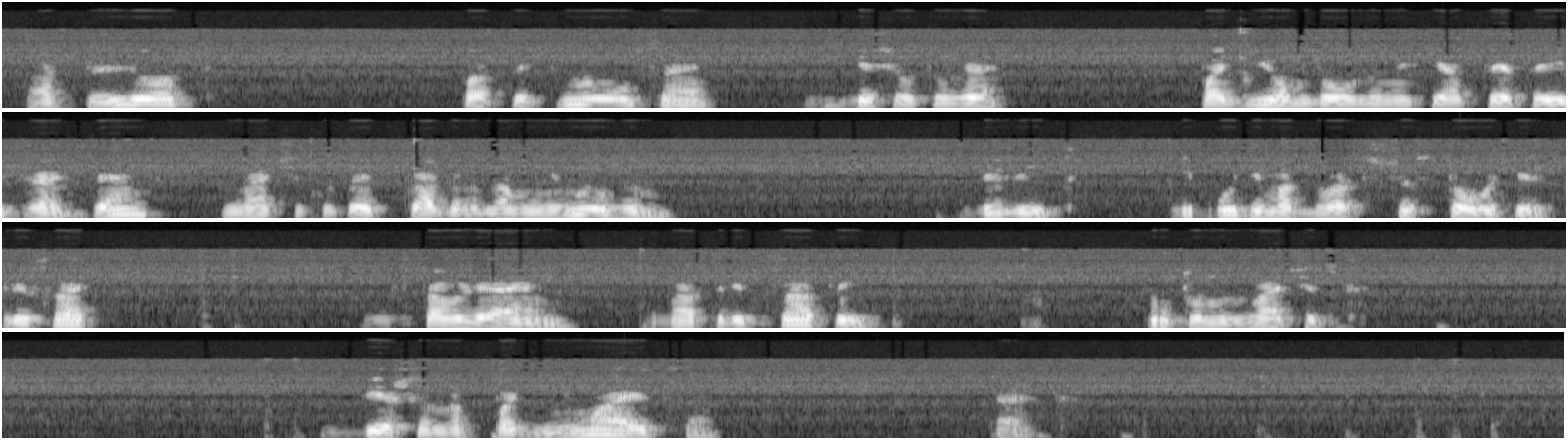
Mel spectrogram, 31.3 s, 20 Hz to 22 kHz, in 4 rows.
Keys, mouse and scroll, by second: 9.3-9.9 drag, 12.4 Delete, 13.7 click, 15.2 click, 16.7 click, 18.8 click, 20.2 middle click, 21.5-22.4 middle drag, 24.8-25.7 drag, 25.9-28.4 middle drag, 29.2-29.7 middle drag, 30.5-31.2 shift+drag.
